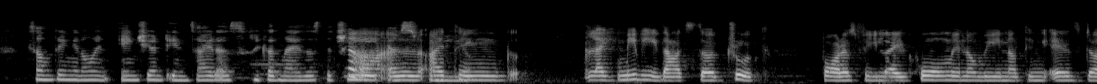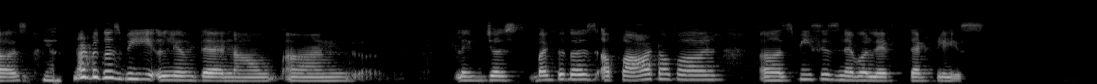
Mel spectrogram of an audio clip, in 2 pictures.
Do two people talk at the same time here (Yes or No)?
Yes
